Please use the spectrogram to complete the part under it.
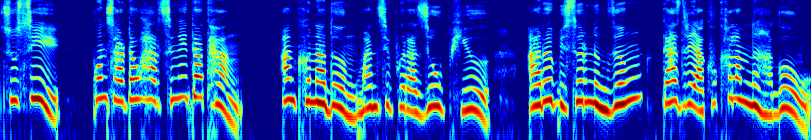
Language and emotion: Bodo, fearful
